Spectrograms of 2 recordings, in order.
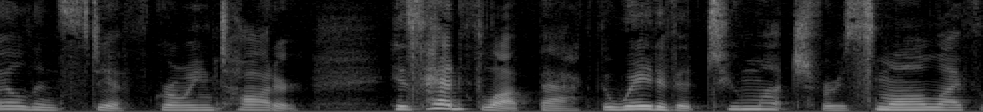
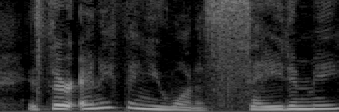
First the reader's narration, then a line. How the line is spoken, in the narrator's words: He said desperately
